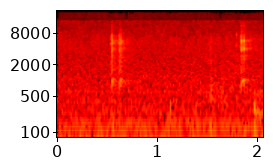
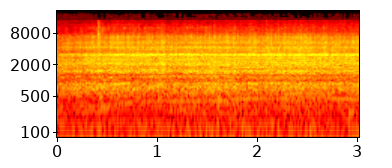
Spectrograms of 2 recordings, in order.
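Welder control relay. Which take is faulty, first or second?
first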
